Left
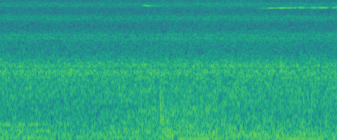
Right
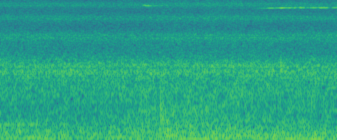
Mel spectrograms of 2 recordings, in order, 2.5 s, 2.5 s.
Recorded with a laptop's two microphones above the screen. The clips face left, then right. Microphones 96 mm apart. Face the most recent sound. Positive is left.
No sound to turn to.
